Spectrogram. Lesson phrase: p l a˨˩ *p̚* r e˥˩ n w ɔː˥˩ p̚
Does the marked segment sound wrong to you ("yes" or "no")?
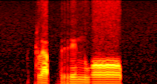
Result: no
